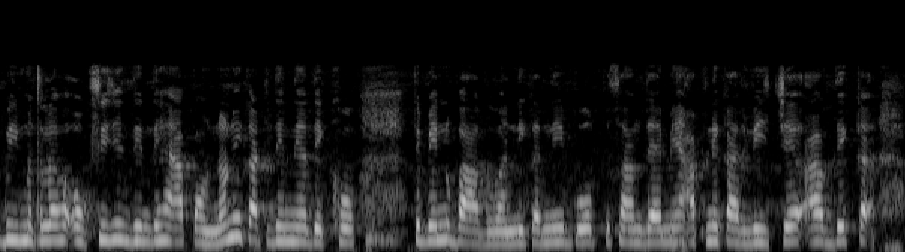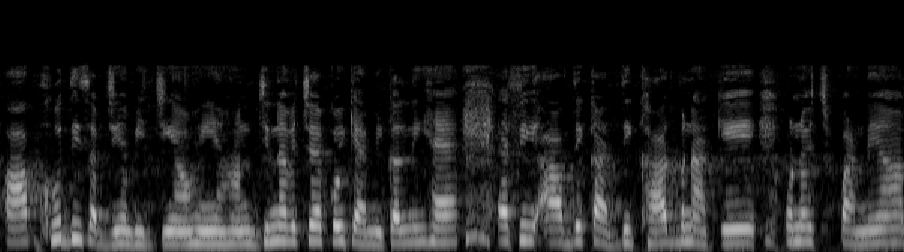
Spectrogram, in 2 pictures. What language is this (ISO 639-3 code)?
pan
